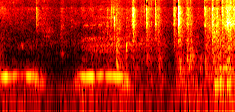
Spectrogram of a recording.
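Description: Racing pigeons recovering from salmonella treatment coo in two low, sustained calls, one at the start and one mid-way, followed by rustling and a softer burst near the end, without any talking.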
